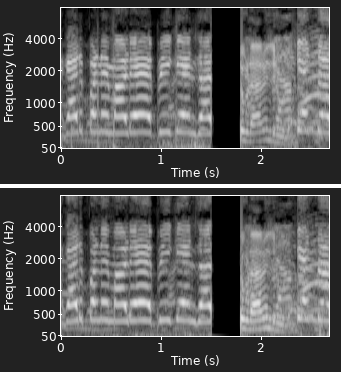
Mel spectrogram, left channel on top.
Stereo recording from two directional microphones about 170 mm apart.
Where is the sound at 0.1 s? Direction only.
75° right (ahead or behind).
